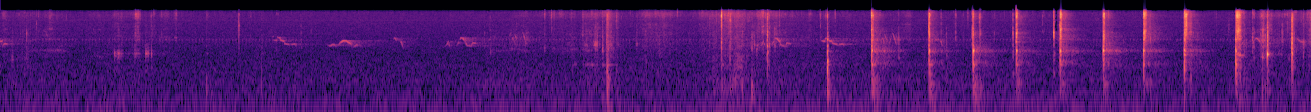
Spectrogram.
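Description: A bushcraft knife chopping into a piece of wood to cut away a knot, as a series of sharp knocks. The knocks start about six seconds in and settle into a steady run of about two a second. A few soft bird chirps come before them.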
